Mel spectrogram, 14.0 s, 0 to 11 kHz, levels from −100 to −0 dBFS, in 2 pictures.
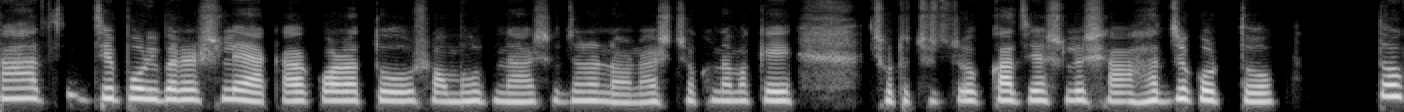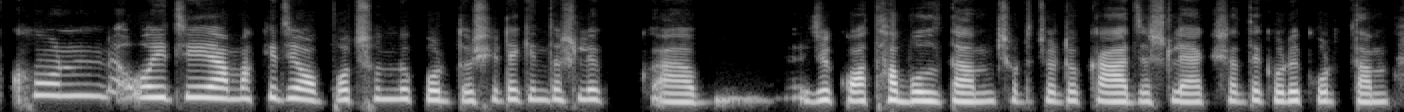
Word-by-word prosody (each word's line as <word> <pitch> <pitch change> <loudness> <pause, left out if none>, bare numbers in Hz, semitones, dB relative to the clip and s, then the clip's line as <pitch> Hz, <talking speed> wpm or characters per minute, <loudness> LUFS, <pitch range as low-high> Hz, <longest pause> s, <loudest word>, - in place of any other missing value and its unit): কাজ 290 -1 +1 0.3
যে 295 - +4
পরিবার 275 -2 +4
আসলে 275 +2 -2
একা 230 +2 -1
করা 240 0 +4
তো 245 - +1 0.2
সম্ভব 225 +1 -1
না। 215 - -1
সেজন্য 235 0 -3
ননাশ 205 +2 -4
যখন 240 0 -7
আমাকে 235 +1 -1 0.5
ছোট, 235 - -4
ছোট 220 0 -16 0.2
কাজে 245 -1 +3
আসলে 250 +2 -2
সাহায্য 225 +3 0
করতো, 230 -1 +1 0.7
তখন 365 +2 +2 0.4
ওইযে 320 0 +3 0.2
আমাকে 290 +3 -3
যে 295 - +4
অপছন্দ 265 +4 -2
করতো, 240 -2 +1
সেটা 260 +1 -1
কিন্তু 270 0 -3
আসলে 270 +1 0 0.4
আম 210 -1 +2 0.6
যে 255 - +5
কথা 235 +2 +5
বলতাম, 225 -1 +4
ছোট, 240 -3 -8
ছোট 230 -1 -3 0.2
কাজ 220 -1 +6
আসলে 220 +2 -3
একসাথে 230 +3 -4
করে 230 +1 +4
করতাম, 215 -2 -1
240 Hz, 165 wpm, -22 LUFS, 225-270 Hz, 0.7 s, কাজ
